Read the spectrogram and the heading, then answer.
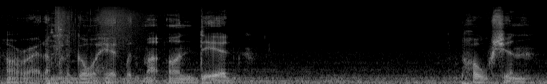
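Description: A man with a rock-bottom, crackling voice gives casual game commentary. He talks slowly and keeps it low-key, muttering to himself over noisy game ambience. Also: vocal fry. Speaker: gamer hosting a roleplay playthrough.

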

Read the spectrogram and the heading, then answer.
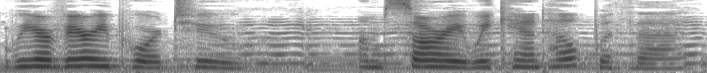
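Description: A woman's voice: high voice, moderate pace, music in the background, lightly acted. A woman playing a kind village wife. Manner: gentle, warm, reassuring. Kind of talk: dubbed drama acting.

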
